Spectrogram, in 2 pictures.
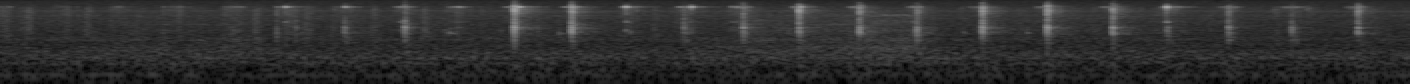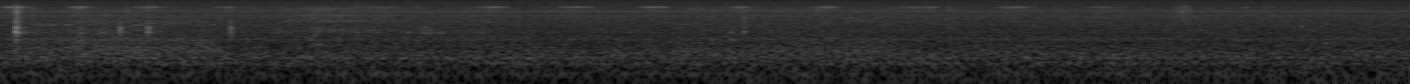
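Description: Micrometer ratchet thimble clicking, about twenty sharp light clicks at roughly three a second, as the tool is closed onto the bore of a connecting rod's small end; the clicks stop after about seven seconds, leaving only faint room tone.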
